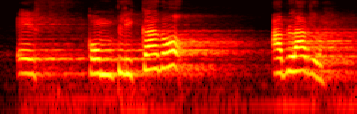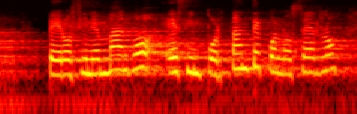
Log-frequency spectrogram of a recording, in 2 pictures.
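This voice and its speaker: A woman's high voice at a very slow pace, with fairly even intonation, long, frequent pauses and audible room echo. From Oaxaca coast, Mexico (Santa María Huazolotitlán). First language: Mixtec (speaking Spanish). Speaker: language teacher. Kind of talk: lecture. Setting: classroom. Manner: hesitant, many fillers.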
